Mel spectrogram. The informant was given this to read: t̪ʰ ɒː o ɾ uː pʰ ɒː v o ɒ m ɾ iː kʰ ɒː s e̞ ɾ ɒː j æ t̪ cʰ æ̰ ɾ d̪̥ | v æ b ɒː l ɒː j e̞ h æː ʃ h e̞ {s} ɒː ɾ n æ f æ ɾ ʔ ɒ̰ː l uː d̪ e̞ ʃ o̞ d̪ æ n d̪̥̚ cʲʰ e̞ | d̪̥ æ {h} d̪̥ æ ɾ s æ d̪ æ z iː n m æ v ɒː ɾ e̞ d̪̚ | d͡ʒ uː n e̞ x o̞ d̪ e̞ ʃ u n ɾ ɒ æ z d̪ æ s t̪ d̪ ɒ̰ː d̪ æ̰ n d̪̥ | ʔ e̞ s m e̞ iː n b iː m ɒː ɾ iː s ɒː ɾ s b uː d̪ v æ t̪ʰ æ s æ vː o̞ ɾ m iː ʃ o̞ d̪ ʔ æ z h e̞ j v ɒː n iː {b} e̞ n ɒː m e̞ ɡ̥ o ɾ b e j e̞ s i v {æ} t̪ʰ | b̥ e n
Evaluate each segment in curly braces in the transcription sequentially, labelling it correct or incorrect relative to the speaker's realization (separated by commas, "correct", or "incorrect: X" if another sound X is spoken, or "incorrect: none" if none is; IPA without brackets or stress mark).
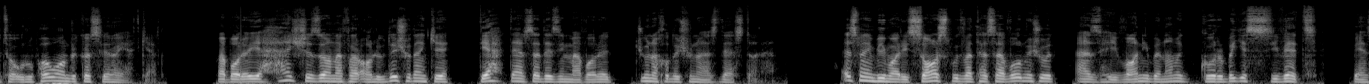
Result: incorrect: z, correct, correct, incorrect: e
